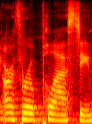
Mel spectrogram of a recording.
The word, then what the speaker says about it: arthroplasty: So talk to me about the partial knee arthroplasty.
